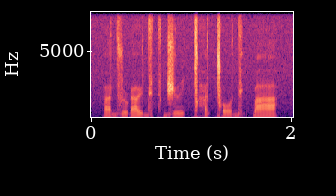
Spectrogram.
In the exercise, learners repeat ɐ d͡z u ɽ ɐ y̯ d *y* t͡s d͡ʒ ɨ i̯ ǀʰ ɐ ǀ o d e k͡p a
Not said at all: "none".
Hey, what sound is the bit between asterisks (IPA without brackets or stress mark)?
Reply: e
